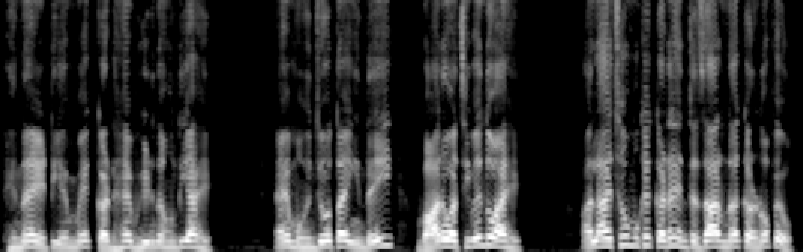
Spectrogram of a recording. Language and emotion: Sindhi, surprised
